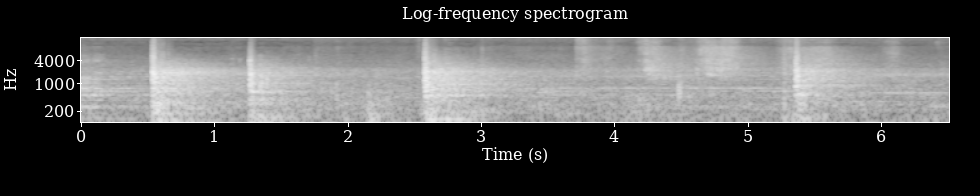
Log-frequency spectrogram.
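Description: Four sharp knocks and bangs of wooden cabinet doors and panels being handled, each with a short echo: three in the first three seconds and one more about five seconds in.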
